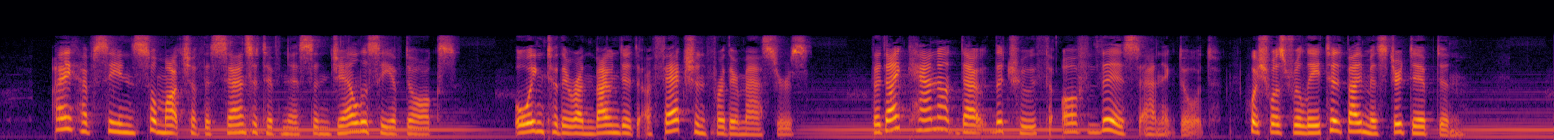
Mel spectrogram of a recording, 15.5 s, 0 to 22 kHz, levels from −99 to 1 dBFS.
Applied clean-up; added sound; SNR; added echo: none; Bowed string instrument; 19 dB; none.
